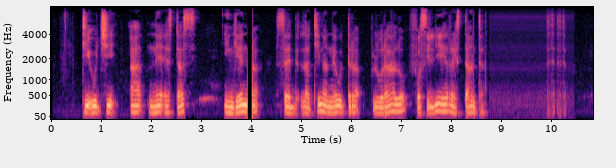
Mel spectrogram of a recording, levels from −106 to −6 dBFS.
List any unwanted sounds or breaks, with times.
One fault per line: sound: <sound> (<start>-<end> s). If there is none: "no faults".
sound: dropout (3.9-4.0 s)
sound: laugh (9.9-10.3 s)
